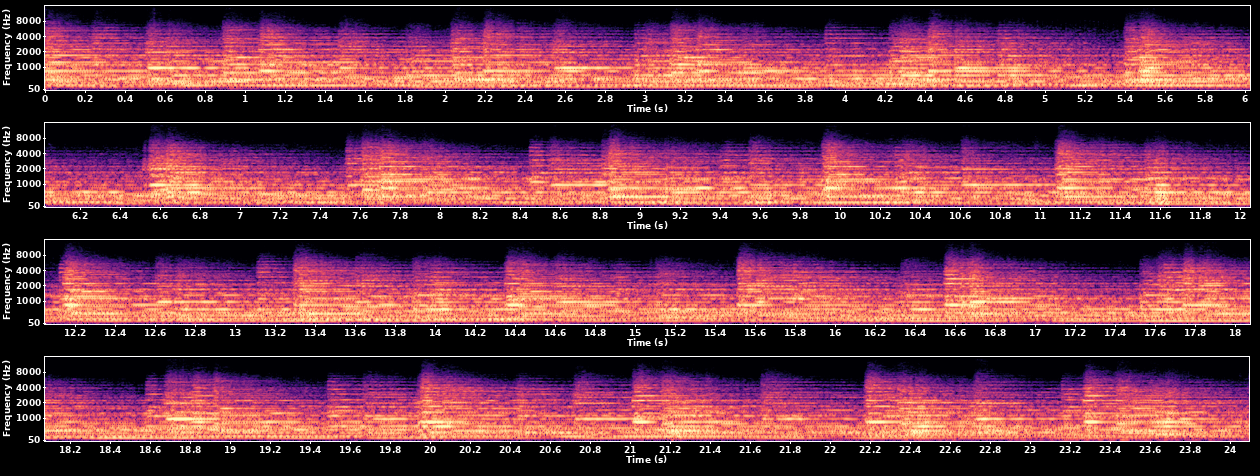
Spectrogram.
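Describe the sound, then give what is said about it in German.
Parish church bells in a Tyrolean village ring at noon. Many overlapping strikes form a loud, continuous peal with no pauses, and the tones hang on between the strokes. “Sie hören die Glocken der Pfarrkirche zum heiligen Wolfgang in Schattwald in Tirol.”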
